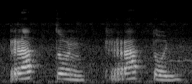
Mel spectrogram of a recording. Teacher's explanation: o r no é super vibrante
